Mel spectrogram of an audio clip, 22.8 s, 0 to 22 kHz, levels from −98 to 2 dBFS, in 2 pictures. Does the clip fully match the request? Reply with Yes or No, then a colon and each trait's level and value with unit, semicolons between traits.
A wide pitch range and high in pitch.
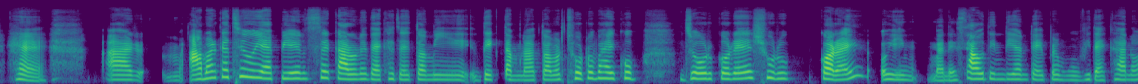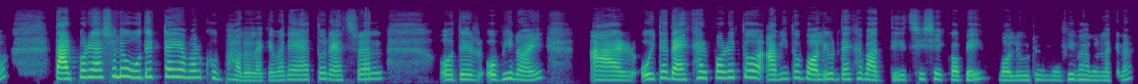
No: average, 4.1 semitones; high, 240 Hz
